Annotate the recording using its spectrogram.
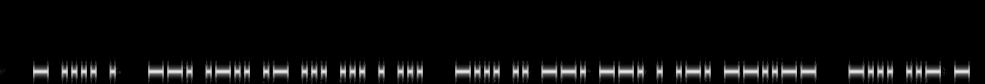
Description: Morse code, heard as a keyed tone, about 25 wpm, 600 Hz. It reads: THE GLASSES BIGGER, BUT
